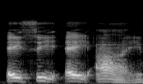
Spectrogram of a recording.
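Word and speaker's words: açaí: I don't know how to pronounce that guy. It's A-C-A-I, berry.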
